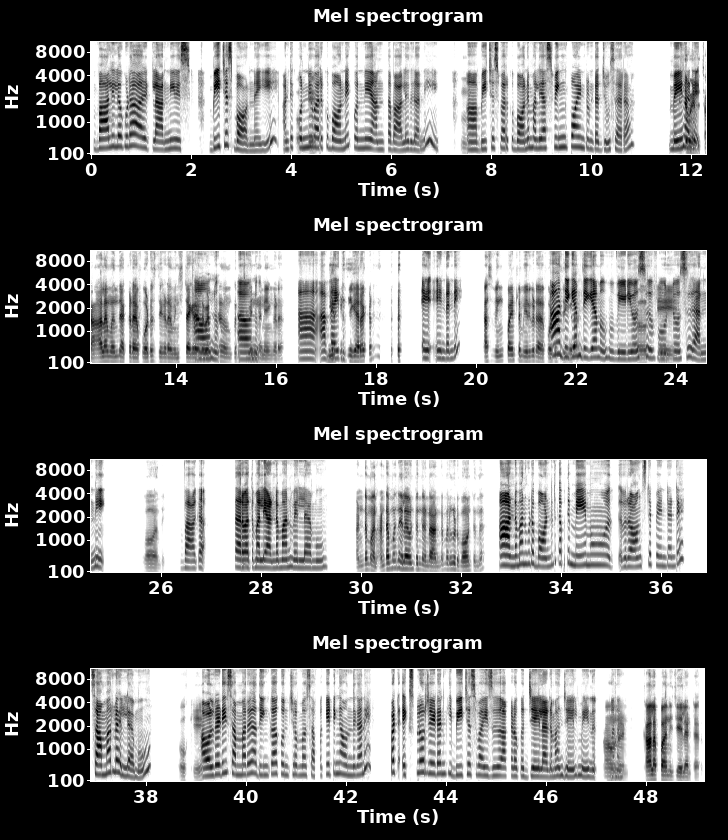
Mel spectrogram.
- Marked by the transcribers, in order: in English: "బీచె‌స్"; in English: "బీచెస్"; in English: "స్వింగ్ పాయింట్"; in English: "మెయిన్"; in English: "ఫోటోస్"; in English: "ఇన్‌స్టా‌గ్రామ్‌లో"; tapping; chuckle; in English: "స్వింగ్ పాయింట్‌లో"; in English: "ఫోటోస్"; other background noise; in English: "రాంగ్ స్టెప్"; in English: "సమ్మర్‌లో"; in English: "ఆల్రెడీ సమ్మర్"; in English: "సఫోకేటింగ్‌గా"; in English: "బట్ ఎక్స్‌ప్లోర్"; in English: "బీచెస్ వైస్"; in English: "మెయిన్"
- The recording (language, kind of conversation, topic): Telugu, podcast, ప్రయాణంలో మీరు నేర్చుకున్న అత్యంత ముఖ్యమైన పాఠం ఏమిటి?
